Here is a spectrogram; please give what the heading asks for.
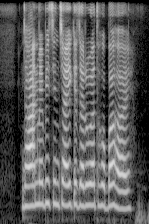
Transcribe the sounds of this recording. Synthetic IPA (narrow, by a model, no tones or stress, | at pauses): d̪ʱjaːnmẽbʱisɪ̃nt͡ʃaːiked͡ʒəɾuːɾət̪ɦobəɦəj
